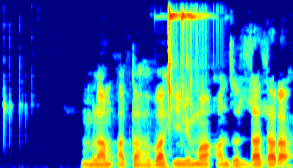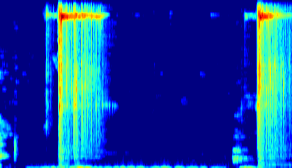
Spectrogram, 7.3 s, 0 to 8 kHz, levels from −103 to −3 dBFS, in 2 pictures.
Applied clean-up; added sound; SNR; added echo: classical method Wiener filter.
